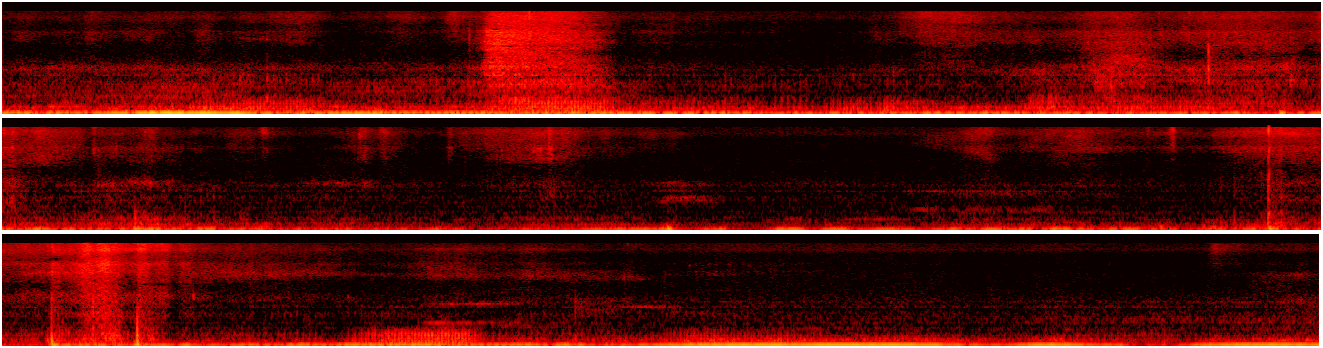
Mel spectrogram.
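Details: Stray cat with colorful fur living on the street, seeking petting; continuous deep purring rumble rising and falling in loudness, broken by rustling, scratchy handling noises and brief louder bursts.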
